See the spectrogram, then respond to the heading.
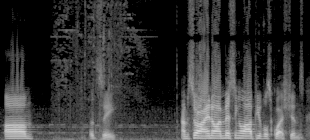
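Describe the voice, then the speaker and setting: A man's voice: high voice, moderate pace, fairly bright tone, no echo, faint music behind. A young man hosting a gaming livestream, chatting casually and reading viewer comments in an enthusiastic, rambling way full of fillers. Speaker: livestream host.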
